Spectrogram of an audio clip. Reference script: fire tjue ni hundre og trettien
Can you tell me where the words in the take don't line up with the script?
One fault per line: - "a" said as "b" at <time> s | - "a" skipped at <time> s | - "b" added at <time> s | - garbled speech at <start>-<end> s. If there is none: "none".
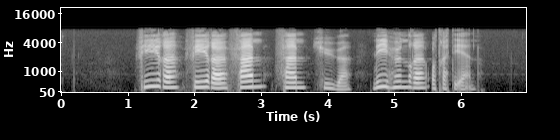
- "fire fem fem" added at 1.8 s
